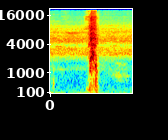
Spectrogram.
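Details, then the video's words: Single short, explosive sneeze from Gonta, a beagle-like pet dog on Amami Oshima, recorded as the weather turns cold; one abrupt burst lasting about a tenth of a second over a constant hiss. "ゴン太のくしゃみ / Gonta sneeze"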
